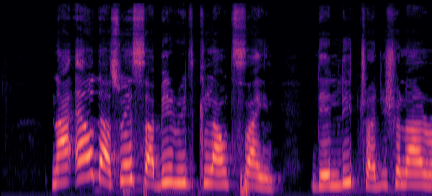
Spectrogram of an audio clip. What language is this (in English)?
Nigerian Pidgin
